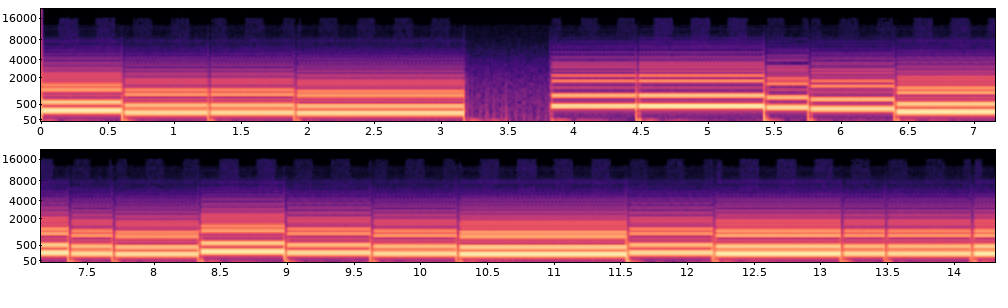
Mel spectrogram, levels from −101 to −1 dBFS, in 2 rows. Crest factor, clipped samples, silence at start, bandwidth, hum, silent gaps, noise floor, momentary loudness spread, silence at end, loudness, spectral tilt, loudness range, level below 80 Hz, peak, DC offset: 8 dB; under 0.1%; 0 s; 3.7 kHz; none; none; -52 dBFS; 4 LU; 0 s; -12 LUFS; -10.5 dB/octave; 3 LU; -44 dBFS; -4 dBFS; under 0.1%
